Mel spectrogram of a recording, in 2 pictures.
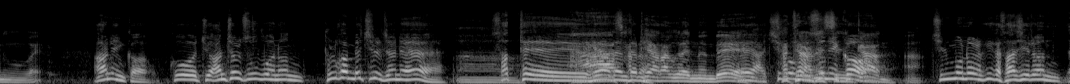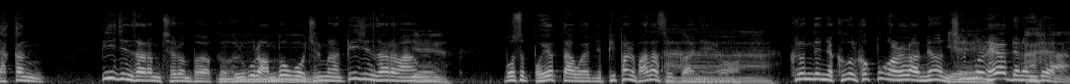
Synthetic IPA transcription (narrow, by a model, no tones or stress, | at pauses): nɡʌŋɡa̰ | aɲiɲik͈akɯt͡ɕiant͡ɕʰʌɭs̬ʰubʌnɯnpuɭɡamet͡ɕʰiɯɭt͡ɕʌne̞ | sʰatʰe̞ɦejadendanɾaenːɯndejet͡ɕʰiɡʌmisɯɲik͈aat͡ɕiɭmunɯɭkɯɲikas̬ʰaɕ̬ʰiɾɯnjak̚k͈an | p͈id͡ʑins̬ʰaɾamt͡ɕʰʌɾʌmpʌk͈ɯʌɭɡuɾɯɭanboɡot͡ɕiɭmunɦanp͈id͡ʑinsʰaɾamhaɡo | mos̬ʰɯp̚pojʌt̚t͈aɡojoind͡ʑepipʰanɯɭpadas͈ɯɭk͈ʌaɲḛjo̰kɯɾʌnde̞ind͡ʑe̞kɯɡʌɭkʌk̚p͈oɡaaɭːamjʌnt͡ɕiɭmunɯɭhe̞jadwe̞nɯnde̞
